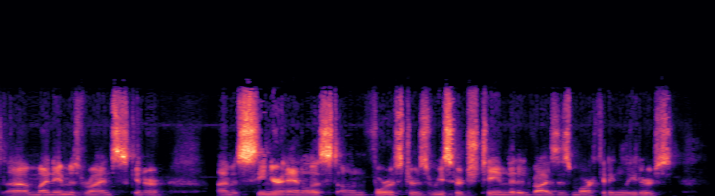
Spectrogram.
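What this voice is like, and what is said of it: American English accent. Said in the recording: “As people can probably hear from my voice, I'm an American.”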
